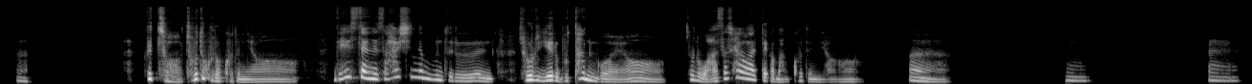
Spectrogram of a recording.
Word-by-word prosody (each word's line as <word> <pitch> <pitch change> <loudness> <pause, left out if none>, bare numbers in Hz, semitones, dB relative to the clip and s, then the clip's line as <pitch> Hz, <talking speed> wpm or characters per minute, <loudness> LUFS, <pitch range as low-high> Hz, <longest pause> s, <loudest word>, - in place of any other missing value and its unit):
어. 160 -4 -10 1.2
그쵸. 145 - +2
저도 240 - +3
그렇거든요. 120 -5 -5 0.3
근데 240 +4 -2
헬스장에서 295 -7 +5
하시는 335 -2 0
분들은 160 -8 -2 0.3
저를 205 -1 +5
이해를 185 +1 +6
못 160 - -6
하는 225 - +5
거예요. 125 -1 -4 0.2
저는 215 -6 -1
와서 270 - -1
샤워할 270 -5 +3
때가 170 -5 -2
많거든요. 120 -2 -9 0.5
예. 135 -9 -4 1.2
음. 170 -2 -10 1.2
예. 170 -2 -11
165 Hz, 240 characters per minute, -20 LUFS, -, 1.2 s, 이해를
